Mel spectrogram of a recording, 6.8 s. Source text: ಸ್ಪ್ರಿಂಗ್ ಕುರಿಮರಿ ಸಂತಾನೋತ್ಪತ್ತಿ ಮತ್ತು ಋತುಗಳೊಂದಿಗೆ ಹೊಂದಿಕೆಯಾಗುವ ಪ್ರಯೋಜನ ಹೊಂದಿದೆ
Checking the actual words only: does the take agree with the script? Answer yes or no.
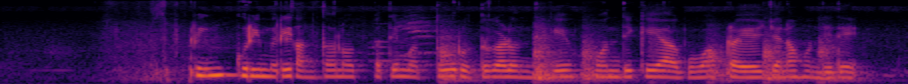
yes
